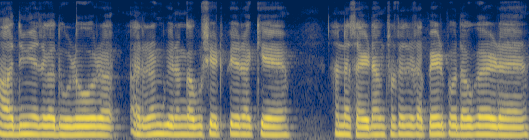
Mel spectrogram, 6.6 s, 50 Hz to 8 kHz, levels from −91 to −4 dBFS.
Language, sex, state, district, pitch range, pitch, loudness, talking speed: Rajasthani, male, Rajasthan, Churu, 170-180 Hz, 175 Hz, -14 LUFS, 180 wpm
